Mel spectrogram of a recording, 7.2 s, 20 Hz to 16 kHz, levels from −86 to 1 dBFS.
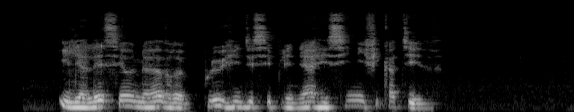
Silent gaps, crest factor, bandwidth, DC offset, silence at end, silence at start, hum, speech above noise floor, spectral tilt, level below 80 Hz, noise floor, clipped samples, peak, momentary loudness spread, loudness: none; 18 dB; 11 kHz; under 0.1%; 1.75 s; 0.75 s; none; 47 dB; -7 dB/octave; -62 dBFS; -74 dBFS; under 0.1%; -12 dBFS; 14 LU; -29 LUFS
